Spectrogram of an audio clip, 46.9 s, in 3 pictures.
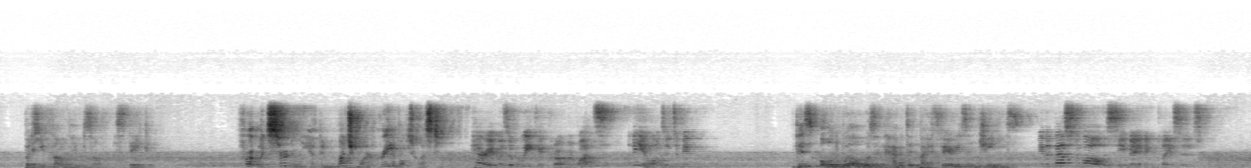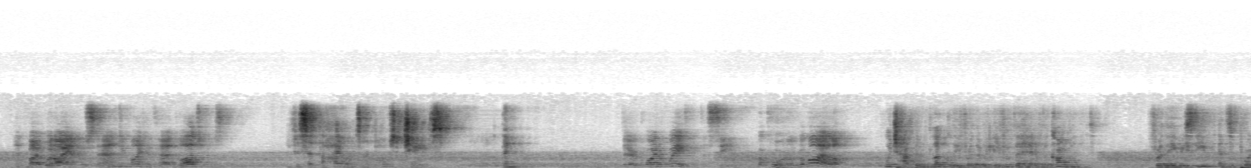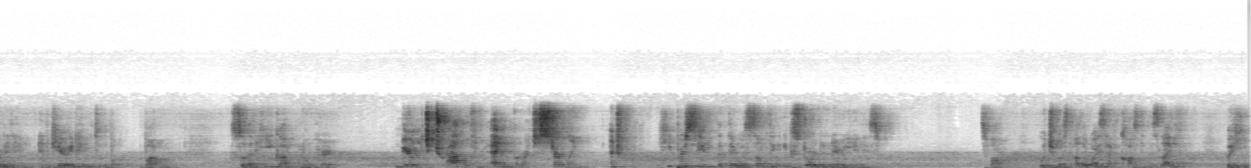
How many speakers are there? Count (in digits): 3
